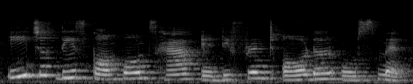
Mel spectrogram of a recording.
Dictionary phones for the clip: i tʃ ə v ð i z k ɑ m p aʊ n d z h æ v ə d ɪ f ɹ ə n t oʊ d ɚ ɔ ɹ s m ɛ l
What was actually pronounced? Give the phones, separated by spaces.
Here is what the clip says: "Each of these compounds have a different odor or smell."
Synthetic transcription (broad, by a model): i tʃ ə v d i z k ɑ m p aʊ n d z h æ v ə d ɪ f ɹ ə n t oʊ d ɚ ɔ ɹ s m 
